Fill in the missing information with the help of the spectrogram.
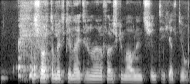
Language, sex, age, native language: Icelandic, male, 15, Polish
